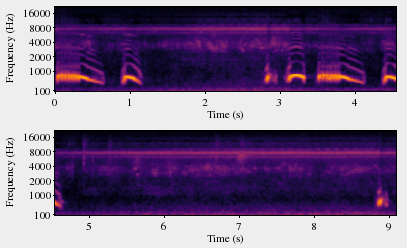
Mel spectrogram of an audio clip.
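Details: Cooing decoy spotted dove, kept for luring wild doves: two bursts of resonant notes, each mixing short arched coos with a longer downward-falling one, followed by quiet with faint background rumble.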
